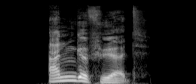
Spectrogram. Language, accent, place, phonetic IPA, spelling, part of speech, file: German, Germany, Berlin, [ˈanɡəˌfyːɐ̯t], angeführt, verb, De-angeführt.ogg
- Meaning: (verb) past participle of anführen; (adjective) quoted, cited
